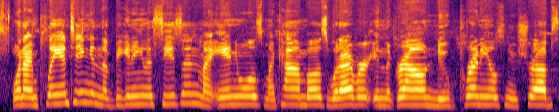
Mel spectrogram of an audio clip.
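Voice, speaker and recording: A woman talks at a fairly quick pace in an animated tone. Her pitch is high. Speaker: garden show host. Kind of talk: live stream product show. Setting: outdoors under a pavilion in the rain. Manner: fast.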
